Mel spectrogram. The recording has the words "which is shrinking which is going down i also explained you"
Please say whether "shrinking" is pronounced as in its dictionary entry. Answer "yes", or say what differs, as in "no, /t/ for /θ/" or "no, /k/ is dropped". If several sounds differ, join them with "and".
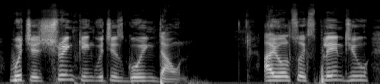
yes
